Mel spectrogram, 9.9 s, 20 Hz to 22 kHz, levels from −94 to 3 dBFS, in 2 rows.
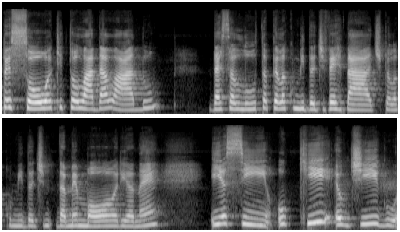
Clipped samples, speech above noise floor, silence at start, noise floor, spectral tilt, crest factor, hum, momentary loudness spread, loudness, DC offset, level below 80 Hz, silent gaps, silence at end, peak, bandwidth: under 0.1%; 42 dB; 0 s; -60 dBFS; -3 dB/octave; 18 dB; none; 13 LU; -18 LUFS; under 0.1%; -60 dBFS; none; 0 s; -2 dBFS; 16 kHz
